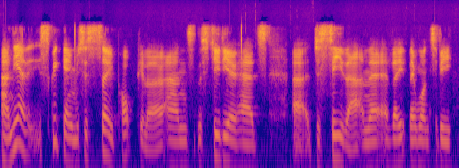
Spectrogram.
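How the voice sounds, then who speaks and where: A man's voice: mid-range voice, a little slow, vocal fry, bright, forceful tone, dull audio, slight background noise. A man speaking as a guest commentator on a news program, talking hesitantly with many fillers and restarts. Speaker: film industry guest commentator. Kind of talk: live studio interview discussion.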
